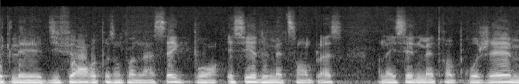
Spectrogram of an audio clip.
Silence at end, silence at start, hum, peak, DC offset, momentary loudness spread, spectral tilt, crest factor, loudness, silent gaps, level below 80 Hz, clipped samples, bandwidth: 0 s; 0 s; none; 0 dBFS; under 0.1%; 6 LU; -6 dB/octave; 10 dB; -11 LUFS; none; -28 dBFS; under 0.1%; 15.5 kHz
